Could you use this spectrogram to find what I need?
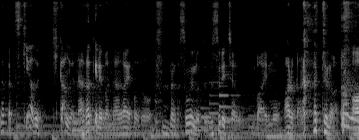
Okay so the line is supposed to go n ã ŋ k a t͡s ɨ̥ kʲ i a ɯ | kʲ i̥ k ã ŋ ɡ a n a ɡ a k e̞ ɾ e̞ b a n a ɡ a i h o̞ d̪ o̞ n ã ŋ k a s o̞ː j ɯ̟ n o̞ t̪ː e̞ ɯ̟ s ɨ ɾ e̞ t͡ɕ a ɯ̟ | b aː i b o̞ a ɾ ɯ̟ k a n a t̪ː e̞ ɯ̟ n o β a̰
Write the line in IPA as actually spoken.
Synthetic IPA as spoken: n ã ŋ k a t͡s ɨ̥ kʲ i a ɯ | kʲ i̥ k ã ŋ ɡ a n a ɡ a k e̞ ɾ e̞ b a n a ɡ a i h o̞ d̪ o̞ n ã ŋ k a s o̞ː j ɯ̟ n o̞ t̪ː e̞ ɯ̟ s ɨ ɾ e̞ t͡ɕ a ɯ̟ | b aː i m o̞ a ɾ ɯ̟ k a n a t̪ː e̞ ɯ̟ n o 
